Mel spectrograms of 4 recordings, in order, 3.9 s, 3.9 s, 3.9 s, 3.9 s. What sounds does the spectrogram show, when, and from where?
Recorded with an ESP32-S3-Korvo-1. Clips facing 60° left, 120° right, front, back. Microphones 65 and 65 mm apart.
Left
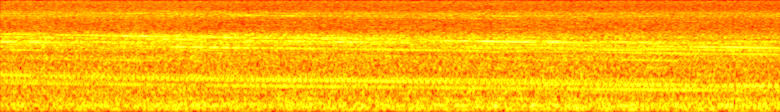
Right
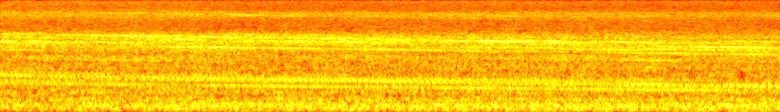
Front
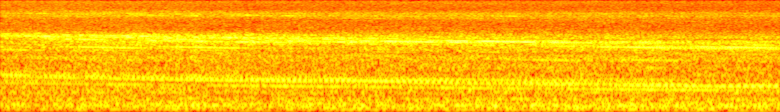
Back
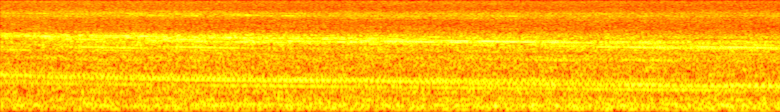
Only background noise.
